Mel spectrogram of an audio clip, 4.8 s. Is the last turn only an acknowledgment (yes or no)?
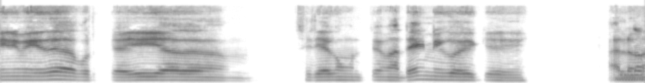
yes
